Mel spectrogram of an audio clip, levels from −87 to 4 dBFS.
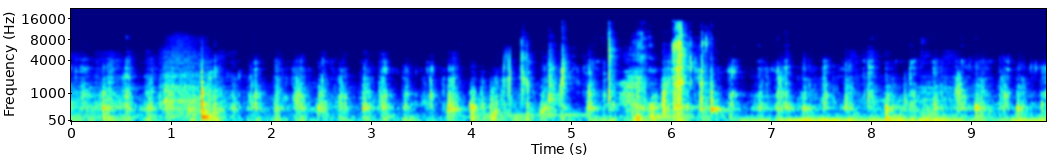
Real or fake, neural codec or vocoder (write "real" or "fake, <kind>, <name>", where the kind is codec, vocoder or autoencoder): real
